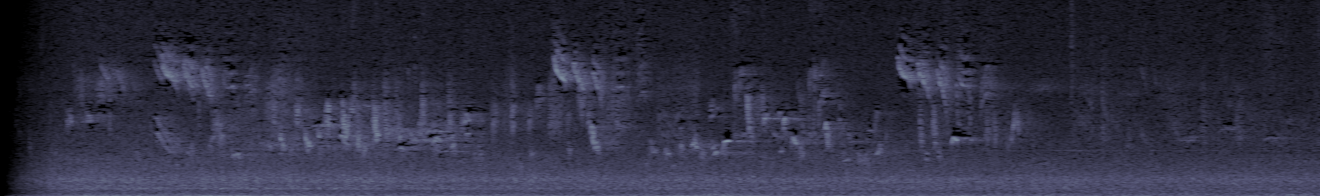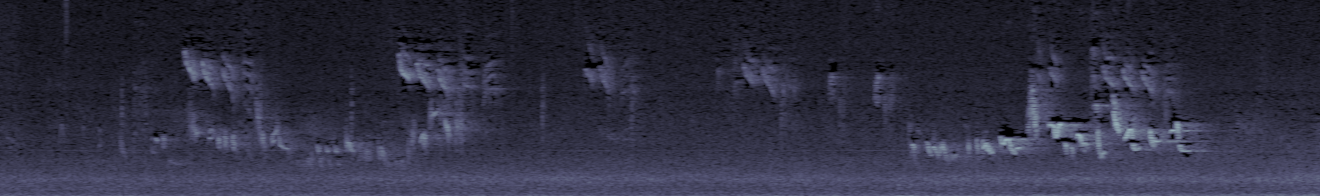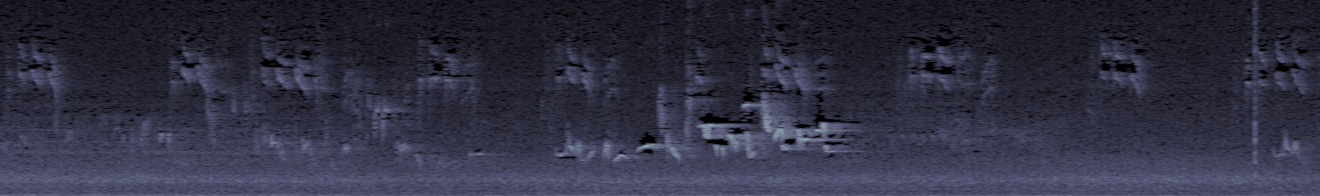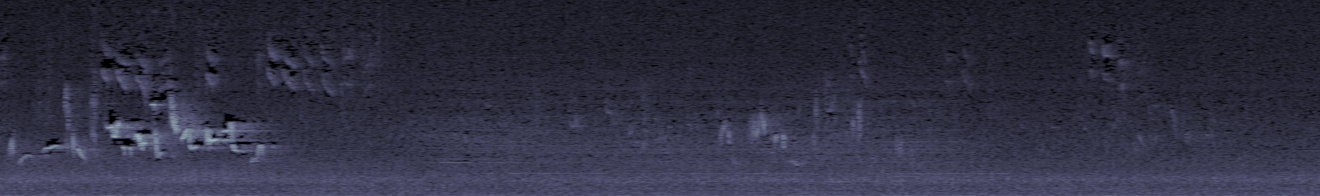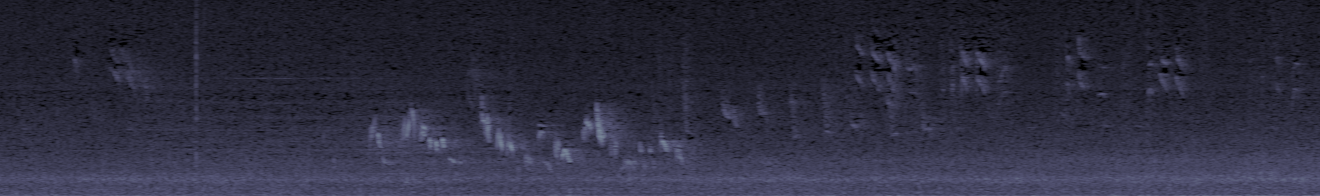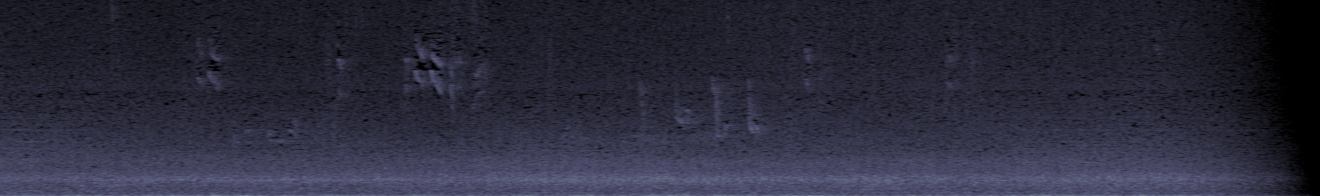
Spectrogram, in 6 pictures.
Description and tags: birds singing in the front with traffic and industrial noises in background
sitting at a river with a street in the back. some traffic is going. lots of birds singing
birds, lots, nature, summer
